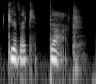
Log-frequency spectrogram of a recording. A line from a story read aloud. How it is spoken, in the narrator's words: Helena growled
